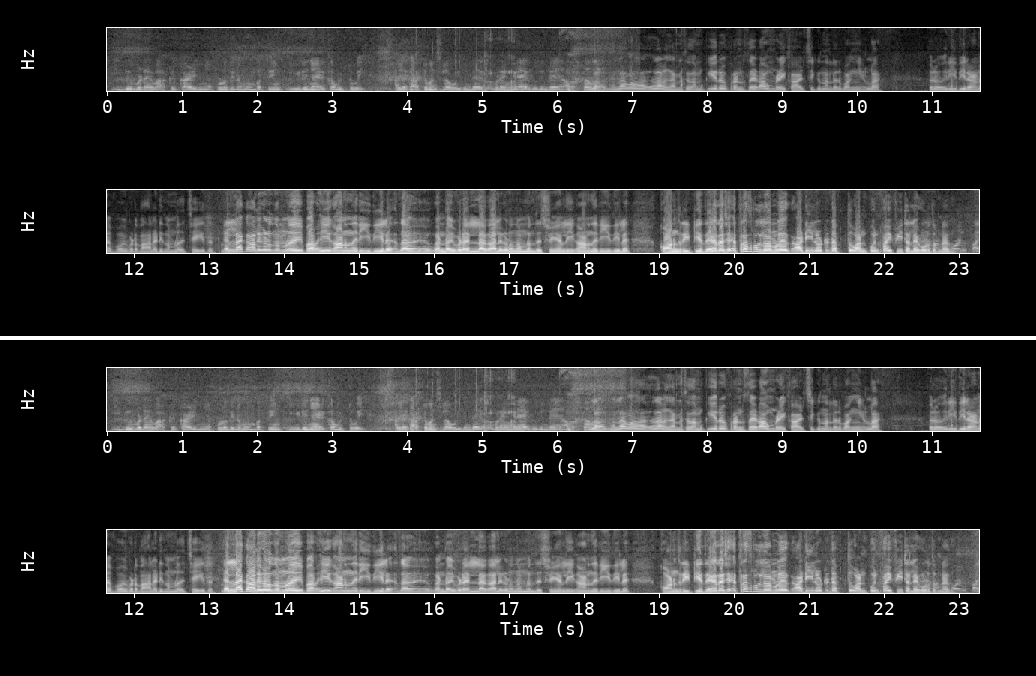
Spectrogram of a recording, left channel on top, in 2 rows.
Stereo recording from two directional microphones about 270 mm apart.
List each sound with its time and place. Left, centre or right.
3.8 s a man's voice: centre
